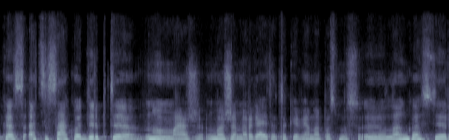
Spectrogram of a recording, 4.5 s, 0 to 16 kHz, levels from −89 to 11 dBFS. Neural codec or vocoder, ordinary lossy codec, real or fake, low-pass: vocoder, 48 kHz, 128 mel bands, Vocos; AAC, 64 kbps; fake; 14.4 kHz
